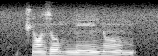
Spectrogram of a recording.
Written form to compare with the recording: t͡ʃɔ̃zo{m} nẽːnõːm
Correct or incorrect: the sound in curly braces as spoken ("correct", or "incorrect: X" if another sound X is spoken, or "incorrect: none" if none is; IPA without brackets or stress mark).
correct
